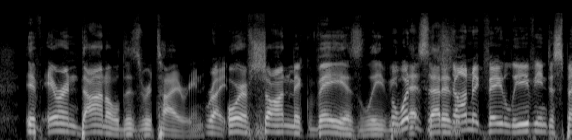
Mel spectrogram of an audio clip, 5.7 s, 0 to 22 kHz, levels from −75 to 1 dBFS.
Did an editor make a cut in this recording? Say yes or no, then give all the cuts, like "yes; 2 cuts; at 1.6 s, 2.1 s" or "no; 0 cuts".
no; 0 cuts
